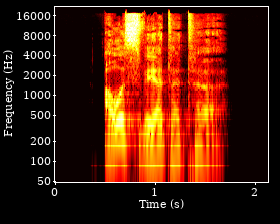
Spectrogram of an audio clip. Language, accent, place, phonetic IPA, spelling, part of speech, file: German, Germany, Berlin, [ˈaʊ̯sˌveːɐ̯tətə], auswertete, verb, De-auswertete.ogg
- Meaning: inflection of auswerten: 1. first/third-person singular dependent preterite 2. first/third-person singular dependent subjunctive II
